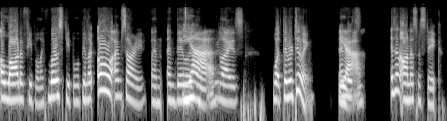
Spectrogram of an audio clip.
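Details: Teenager who stutters: stuttering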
